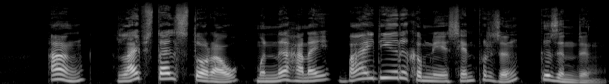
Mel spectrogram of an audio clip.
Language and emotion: Bodo, surprised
